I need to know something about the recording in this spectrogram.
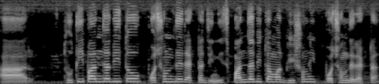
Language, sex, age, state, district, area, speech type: Bengali, male, 30-45, West Bengal, North 24 Parganas, urban, spontaneous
